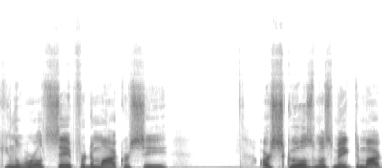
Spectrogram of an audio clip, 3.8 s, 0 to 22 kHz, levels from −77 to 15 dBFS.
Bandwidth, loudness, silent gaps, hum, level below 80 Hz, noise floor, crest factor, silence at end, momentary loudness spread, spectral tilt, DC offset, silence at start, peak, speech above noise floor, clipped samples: 16 kHz; -23 LUFS; none; none; -66 dBFS; -59 dBFS; 16 dB; 0 s; 7 LU; -5 dB/octave; under 0.1%; 0.05 s; -8 dBFS; 36 dB; under 0.1%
